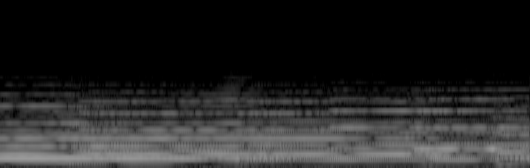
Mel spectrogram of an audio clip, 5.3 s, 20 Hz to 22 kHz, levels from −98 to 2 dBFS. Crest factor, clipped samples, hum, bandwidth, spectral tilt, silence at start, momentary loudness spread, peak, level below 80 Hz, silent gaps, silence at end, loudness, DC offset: 12 dB; under 0.1%; none; 3.1 kHz; -7.5 dB/octave; 0 s; 7 LU; -32 dBFS; -80 dBFS; none; 0 s; -44 LUFS; under 0.1%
